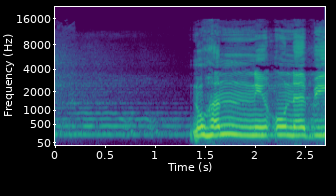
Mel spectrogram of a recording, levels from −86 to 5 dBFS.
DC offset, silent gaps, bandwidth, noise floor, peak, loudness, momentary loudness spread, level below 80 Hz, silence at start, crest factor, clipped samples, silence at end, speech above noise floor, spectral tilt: under 0.1%; none; 16 kHz; -41 dBFS; -2 dBFS; -15 LUFS; 21 LU; -64 dBFS; 0 s; 16 dB; under 0.1%; 0 s; 27 dB; -4.5 dB/octave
